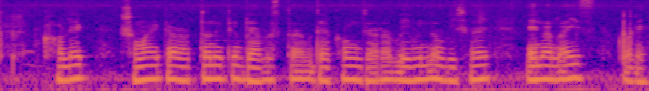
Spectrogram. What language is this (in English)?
Bangla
